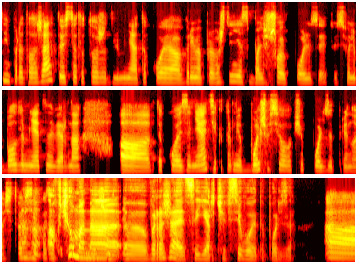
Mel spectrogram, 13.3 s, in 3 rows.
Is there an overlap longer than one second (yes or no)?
yes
